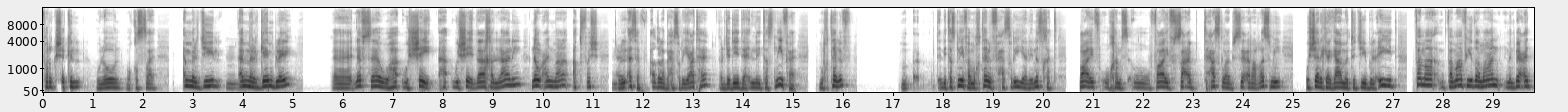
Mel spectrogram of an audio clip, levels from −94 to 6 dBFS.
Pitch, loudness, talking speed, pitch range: 165 Hz, -24 LUFS, 90 wpm, 140-190 Hz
